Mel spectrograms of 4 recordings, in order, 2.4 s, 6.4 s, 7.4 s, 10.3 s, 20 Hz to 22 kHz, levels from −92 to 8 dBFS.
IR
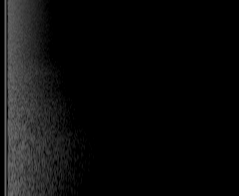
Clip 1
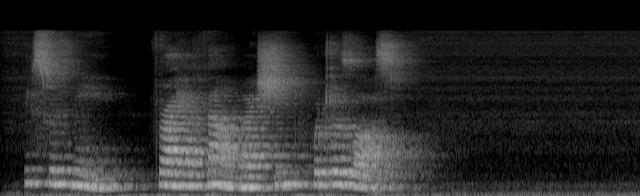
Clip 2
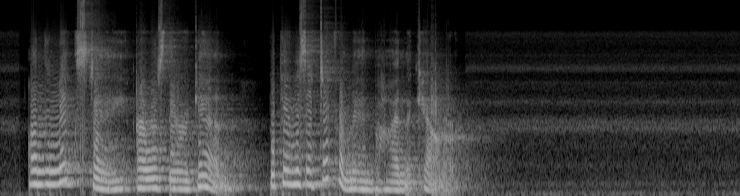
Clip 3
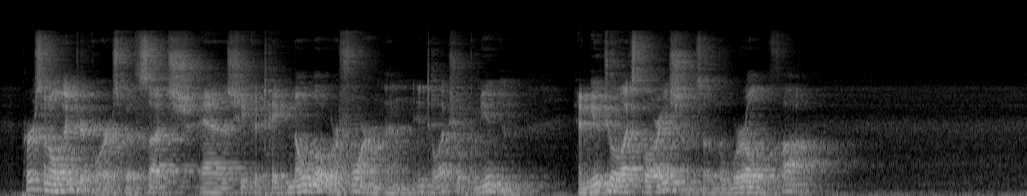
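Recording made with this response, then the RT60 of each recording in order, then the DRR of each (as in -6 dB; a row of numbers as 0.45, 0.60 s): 1; 1.2, 1.2, 1.2 s; -5.5, 8.0, -0.5 dB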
